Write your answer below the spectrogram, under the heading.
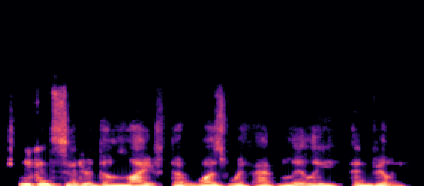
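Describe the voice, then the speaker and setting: A man reading as a wry, measured storybook narrator with a husky, rough-edged voice at a scripted table read. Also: medium pitch, animated, a little mellow.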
